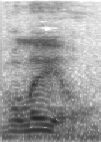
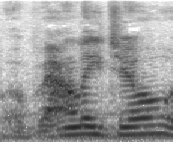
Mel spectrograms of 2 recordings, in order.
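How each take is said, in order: First: The name is said with a Spanish-style pronunciation. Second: The name is said like English 'Valley Joe'. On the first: This is how local people say it. The speaker calls it right. "what they pronounce it out there is Vallejo" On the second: This is how people far from the town say it. The speaker calls it wrong. "that's why they pronounce it back here"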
